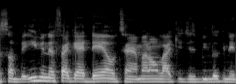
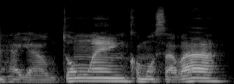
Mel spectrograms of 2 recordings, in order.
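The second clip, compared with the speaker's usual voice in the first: slow drawn-out greeting; 6 dB quieter, slower than usual. Shown as a demonstration. Greeting live viewers, slow and stretched. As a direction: stretch each word out slowly.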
